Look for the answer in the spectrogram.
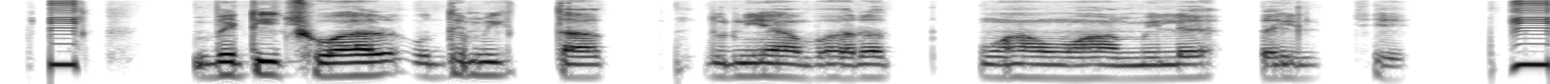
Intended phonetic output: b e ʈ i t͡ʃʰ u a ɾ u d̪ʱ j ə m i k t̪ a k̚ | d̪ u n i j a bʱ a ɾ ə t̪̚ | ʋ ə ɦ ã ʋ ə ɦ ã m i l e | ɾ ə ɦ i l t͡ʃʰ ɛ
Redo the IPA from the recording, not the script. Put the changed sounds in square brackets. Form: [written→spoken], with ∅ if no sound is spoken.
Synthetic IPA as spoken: b e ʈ i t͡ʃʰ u a ɾ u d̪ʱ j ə m i k t̪ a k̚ | d̪ u n i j a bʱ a ɾ ə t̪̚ | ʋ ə ɦ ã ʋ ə ɦ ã m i l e | ɾ ə ɦ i l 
